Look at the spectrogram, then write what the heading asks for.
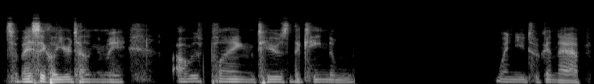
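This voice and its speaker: Young man, laid-back joking chat, sleepy, husky, bright tone. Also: medium pitch, fairly even intonation, normal speed, no echo, poor audio. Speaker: podcast co-host. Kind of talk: casual chat.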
